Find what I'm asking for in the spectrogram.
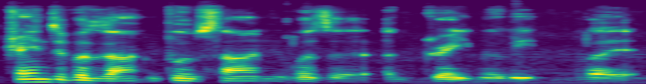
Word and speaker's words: Busan: Train to Busan? – Yeah. Or Busan.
